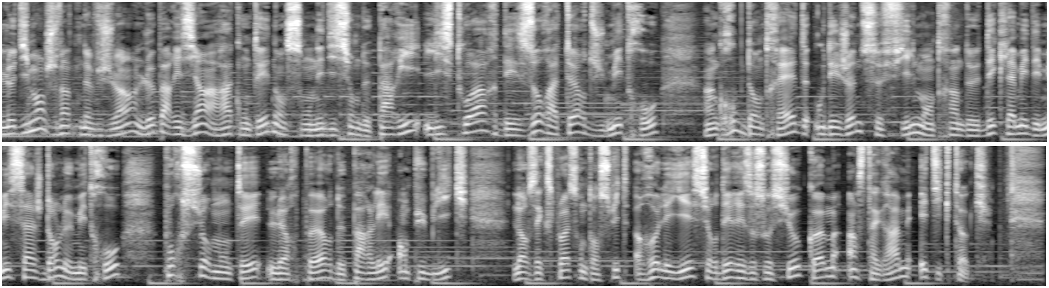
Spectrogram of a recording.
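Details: Adult podcast host; no speech disorder.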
